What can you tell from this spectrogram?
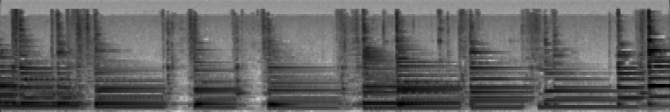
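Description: Background music: an acoustic guitar plucking and strumming chords, each one ringing out and fading before the next, about one a second.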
